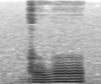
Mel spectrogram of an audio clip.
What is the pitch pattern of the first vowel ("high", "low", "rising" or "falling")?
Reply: low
